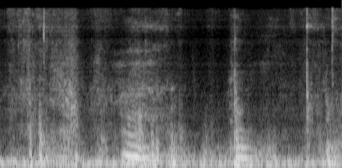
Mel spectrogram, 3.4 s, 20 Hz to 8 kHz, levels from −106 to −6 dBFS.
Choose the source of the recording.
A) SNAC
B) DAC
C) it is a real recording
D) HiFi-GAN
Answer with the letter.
D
